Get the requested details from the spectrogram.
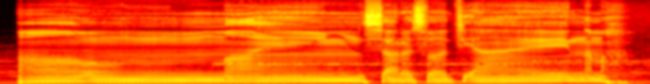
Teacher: And that H at the end is an expulsion of breath called a visarga. It is a release of the breath within.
